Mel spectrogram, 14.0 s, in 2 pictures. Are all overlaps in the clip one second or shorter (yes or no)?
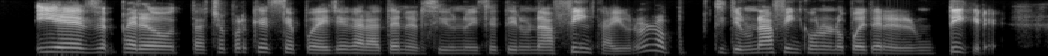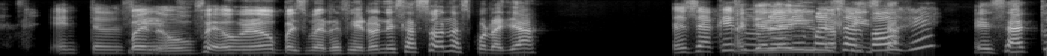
no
